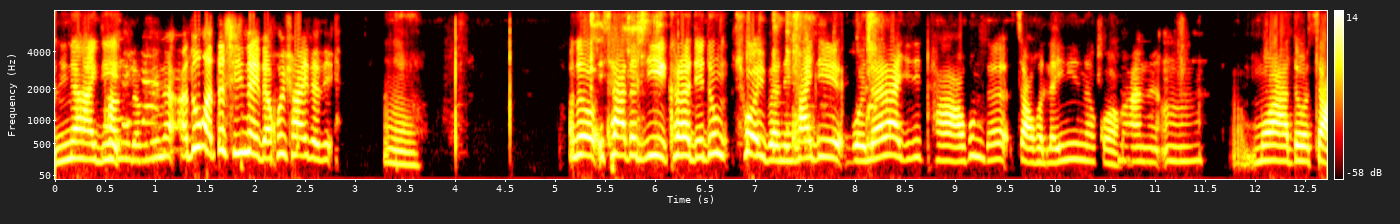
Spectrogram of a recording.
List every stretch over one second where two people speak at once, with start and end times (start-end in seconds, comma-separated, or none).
none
